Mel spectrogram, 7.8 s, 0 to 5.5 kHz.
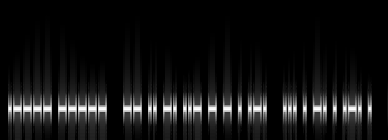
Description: Morse code, heard as a keyed tone, about 24 wpm, 600 Hz. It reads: 10 MINUTTER SENERE
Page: Ferie 24 wpm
